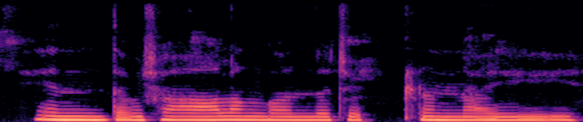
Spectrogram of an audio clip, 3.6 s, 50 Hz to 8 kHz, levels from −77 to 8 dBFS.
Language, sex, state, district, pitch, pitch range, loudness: Telugu, female, Andhra Pradesh, Sri Satya Sai, 215 Hz, 210-225 Hz, -12 LUFS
